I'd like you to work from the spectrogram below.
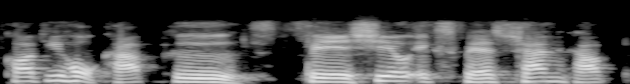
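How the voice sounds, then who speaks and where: A male sales trainer giving an explanatory lesson in a polite manner, often softening his phrases, sometimes acting out customers to demonstrate. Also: high voice, slow, no echo. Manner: acts out customer lines to demonstrate. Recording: dry, slightly dull lo-fi sound.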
